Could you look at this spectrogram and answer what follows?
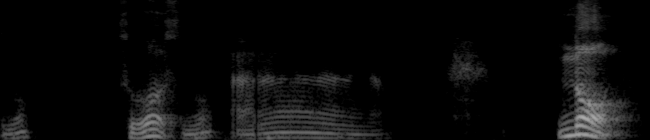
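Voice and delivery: usual speaking voice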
